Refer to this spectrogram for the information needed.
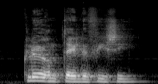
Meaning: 1. a colour television (television set with colour images) 2. colour television (system of television transmission in colour)
- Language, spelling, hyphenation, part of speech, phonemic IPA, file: Dutch, kleurentelevisie, kleu‧ren‧te‧le‧vi‧sie, noun, /ˈkløː.rə(n).teː.ləˌvi.zi/, Nl-kleurentelevisie.ogg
